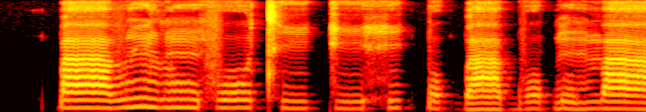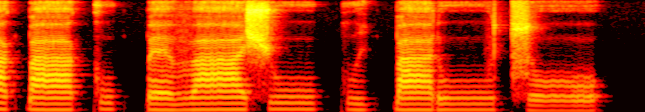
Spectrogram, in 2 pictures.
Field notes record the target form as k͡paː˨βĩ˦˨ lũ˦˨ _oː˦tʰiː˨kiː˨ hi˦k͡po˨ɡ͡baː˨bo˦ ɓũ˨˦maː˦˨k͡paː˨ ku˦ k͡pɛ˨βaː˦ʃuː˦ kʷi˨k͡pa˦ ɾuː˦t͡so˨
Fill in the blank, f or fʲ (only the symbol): f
